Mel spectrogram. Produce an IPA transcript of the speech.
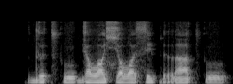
d ɯ t͡sʼ u ɡ e lˠ ʌ ɕ ɯ lˠ i s i p r a t͡sʼ u

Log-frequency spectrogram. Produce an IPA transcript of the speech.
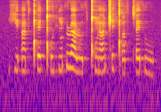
ç e ʔ ã θ ǃʰ ɛ ǃʰ o ç õ θ ɹ a ɹ ʊ θ ǃʰ õ ɾ ã ǁ ɪ ǃʼ ẽ sˤ cʰ ɛ θ u

